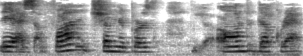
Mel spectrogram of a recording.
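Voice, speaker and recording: A raspy, put-on character voice from a woman, high-pitched and very slow. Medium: read story.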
